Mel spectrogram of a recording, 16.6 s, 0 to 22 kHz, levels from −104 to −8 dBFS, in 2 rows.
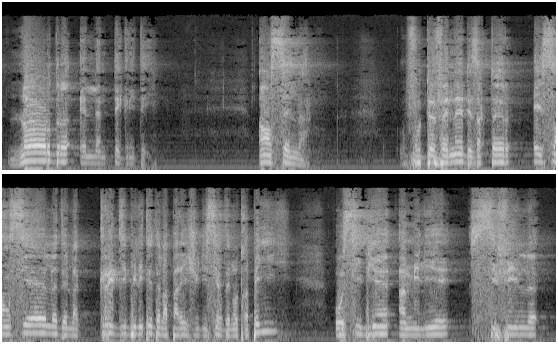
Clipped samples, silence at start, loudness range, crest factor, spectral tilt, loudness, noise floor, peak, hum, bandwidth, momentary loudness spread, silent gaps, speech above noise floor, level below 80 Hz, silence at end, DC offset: under 0.1%; 0.1 s; 5 LU; 18 dB; -2 dB/octave; -25 LUFS; -59 dBFS; -10 dBFS; none; 16.5 kHz; 14 LU; none; 32 dB; -52 dBFS; 0.15 s; under 0.1%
